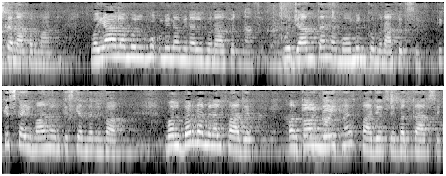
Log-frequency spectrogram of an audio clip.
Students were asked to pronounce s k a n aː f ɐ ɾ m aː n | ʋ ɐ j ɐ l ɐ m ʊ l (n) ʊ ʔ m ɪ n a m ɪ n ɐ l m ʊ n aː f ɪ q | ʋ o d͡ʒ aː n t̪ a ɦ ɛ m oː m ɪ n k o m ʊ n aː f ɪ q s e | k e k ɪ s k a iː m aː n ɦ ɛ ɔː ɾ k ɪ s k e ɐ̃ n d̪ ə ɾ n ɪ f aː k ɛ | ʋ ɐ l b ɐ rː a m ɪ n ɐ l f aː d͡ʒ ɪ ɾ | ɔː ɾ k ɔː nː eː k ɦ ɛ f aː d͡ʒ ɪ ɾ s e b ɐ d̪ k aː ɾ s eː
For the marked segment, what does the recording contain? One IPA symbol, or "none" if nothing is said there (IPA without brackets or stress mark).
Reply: m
